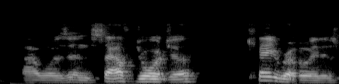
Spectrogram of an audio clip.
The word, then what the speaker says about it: Cairo: I was in South Georgia, Cairo it is pronounced. Cairo, thank you.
